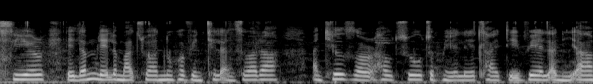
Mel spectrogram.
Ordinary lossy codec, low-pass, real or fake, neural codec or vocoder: none; none; real; none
